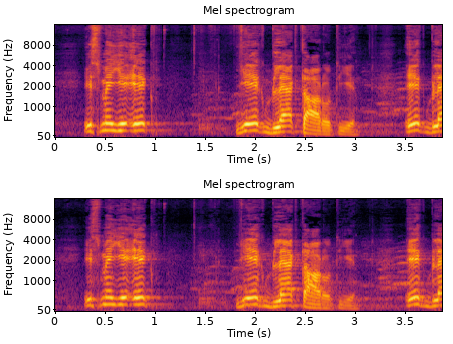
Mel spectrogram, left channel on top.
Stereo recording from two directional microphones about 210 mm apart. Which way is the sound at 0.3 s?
50° left (ahead or behind).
